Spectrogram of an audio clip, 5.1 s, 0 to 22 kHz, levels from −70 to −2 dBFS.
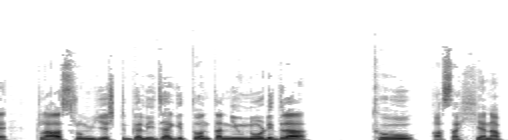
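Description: Across the whole speech clip the sound is watery and swirly, with metallic chirps on s sounds, smeared attacks and nothing above 17.3 kHz. That is likely MP3 compression at a low bitrate, consistent with about 48 kbps, where weak frequency lines flicker between frames.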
